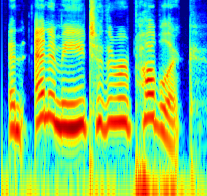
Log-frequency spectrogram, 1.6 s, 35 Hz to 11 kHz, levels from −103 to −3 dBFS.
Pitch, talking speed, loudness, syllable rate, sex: 280 Hz, 195 wpm, -16 LUFS, 6.6 syllables/s, female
